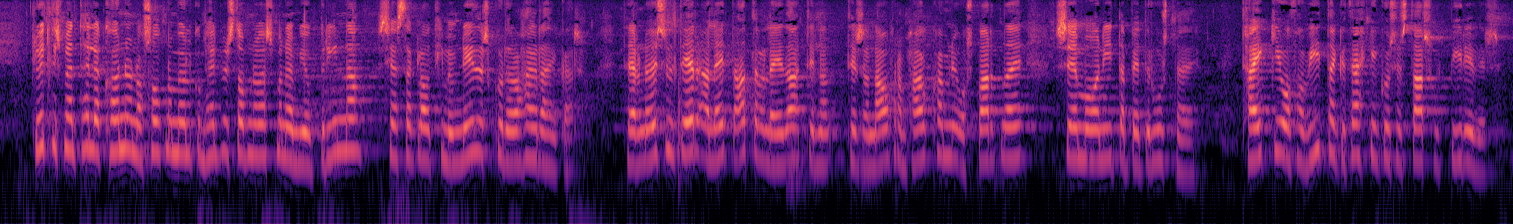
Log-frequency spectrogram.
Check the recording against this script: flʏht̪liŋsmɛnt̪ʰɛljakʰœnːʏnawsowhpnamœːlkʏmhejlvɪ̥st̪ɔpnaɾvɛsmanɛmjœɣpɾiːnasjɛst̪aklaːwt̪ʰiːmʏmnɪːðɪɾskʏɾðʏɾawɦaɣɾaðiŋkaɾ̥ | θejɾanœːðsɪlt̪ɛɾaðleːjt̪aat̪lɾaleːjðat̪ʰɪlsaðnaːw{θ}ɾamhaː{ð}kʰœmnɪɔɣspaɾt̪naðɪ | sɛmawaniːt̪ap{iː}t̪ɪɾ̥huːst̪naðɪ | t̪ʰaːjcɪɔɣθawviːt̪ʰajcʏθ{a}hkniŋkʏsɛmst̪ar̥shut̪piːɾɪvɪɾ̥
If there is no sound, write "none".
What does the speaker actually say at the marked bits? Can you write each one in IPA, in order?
f, ɣ, ɛː, ɛ

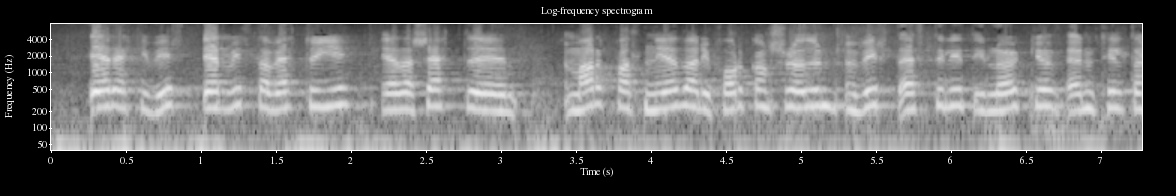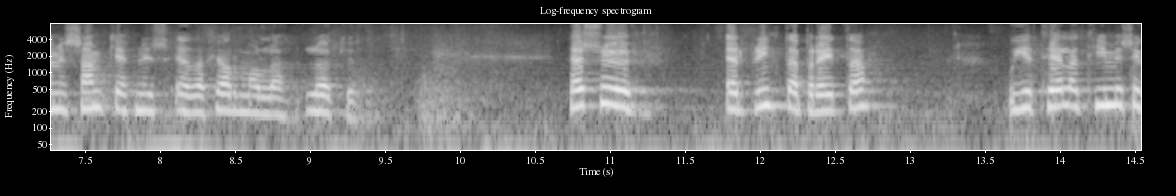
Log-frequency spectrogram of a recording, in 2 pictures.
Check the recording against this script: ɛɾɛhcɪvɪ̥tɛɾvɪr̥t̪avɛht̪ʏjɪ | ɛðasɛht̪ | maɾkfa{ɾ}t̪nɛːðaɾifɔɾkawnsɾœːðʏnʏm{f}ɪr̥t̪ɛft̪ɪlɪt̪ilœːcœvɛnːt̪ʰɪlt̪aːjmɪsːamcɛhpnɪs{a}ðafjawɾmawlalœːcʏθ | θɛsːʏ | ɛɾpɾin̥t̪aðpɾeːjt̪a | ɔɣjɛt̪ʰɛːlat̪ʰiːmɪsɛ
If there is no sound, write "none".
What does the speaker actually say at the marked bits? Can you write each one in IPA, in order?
l, v, ɛ

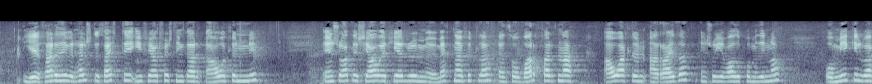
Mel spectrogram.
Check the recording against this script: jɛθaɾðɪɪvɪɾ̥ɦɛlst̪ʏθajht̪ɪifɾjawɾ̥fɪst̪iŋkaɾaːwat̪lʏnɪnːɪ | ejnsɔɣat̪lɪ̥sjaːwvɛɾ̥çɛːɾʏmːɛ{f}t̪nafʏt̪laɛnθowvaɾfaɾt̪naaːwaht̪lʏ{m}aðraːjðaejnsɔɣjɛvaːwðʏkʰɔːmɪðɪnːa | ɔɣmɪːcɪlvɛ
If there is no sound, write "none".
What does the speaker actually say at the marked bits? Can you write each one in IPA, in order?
h, n

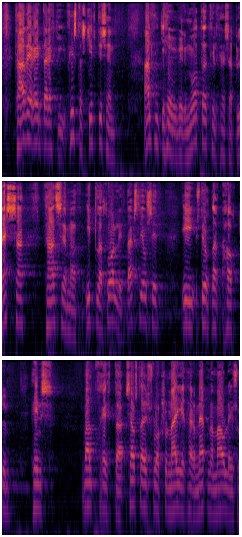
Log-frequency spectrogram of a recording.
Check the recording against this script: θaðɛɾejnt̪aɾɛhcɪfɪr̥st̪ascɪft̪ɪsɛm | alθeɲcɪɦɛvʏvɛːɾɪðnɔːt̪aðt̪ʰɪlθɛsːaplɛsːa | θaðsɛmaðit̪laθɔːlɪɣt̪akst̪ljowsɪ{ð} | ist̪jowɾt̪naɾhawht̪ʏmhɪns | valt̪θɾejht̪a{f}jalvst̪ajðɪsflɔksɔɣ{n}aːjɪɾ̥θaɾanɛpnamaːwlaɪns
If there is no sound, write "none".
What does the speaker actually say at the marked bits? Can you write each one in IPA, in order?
ð, s, n

